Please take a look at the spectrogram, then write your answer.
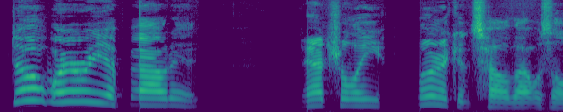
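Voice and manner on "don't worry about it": lightly voiced boy with a forced brightness; a hint of a boy faking cheer; fake cheerful. A narrator's reading. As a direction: brush it off with a fake smile. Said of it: "he gave her a fake smile and said".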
